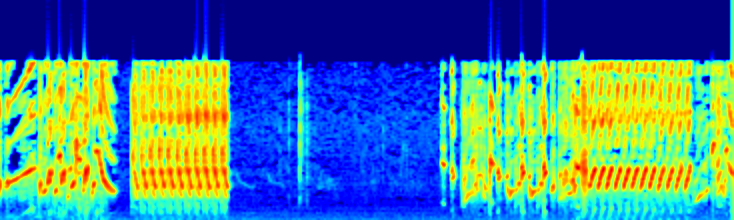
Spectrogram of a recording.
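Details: Wild-caught European goldfinch in serfati song style: quick high twitters run into a dense buzzy rattle, a two-second silence follows, then a long bout of twittering and rapidly repeated buzzy notes.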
